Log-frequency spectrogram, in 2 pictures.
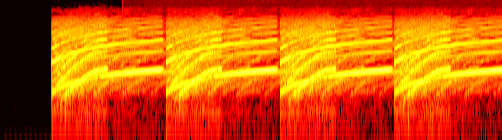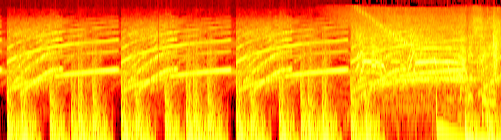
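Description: Hip hop dance-mix intro: a siren-like rising wail repeats about every two seconds, starting about a second in. A heavy bass beat joins about halfway through, and near the end a rising sweep leads into the rap.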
